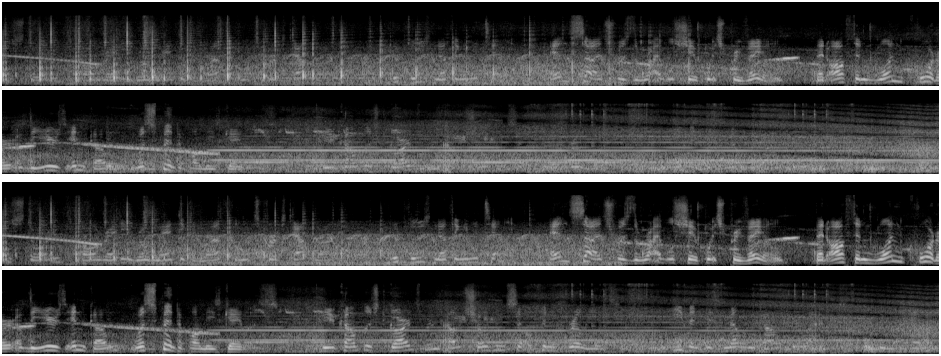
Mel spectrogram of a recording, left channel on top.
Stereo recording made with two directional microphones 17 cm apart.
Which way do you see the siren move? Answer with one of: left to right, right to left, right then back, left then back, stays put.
right to left.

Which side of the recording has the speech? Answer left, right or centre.
right.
